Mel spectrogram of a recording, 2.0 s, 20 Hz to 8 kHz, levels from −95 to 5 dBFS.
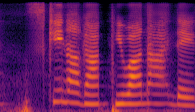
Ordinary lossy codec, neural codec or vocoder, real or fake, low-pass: none; codec, 16 kHz, about 1 kbps, DyCAST, with the encoder's durations; fake; 7.2 kHz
